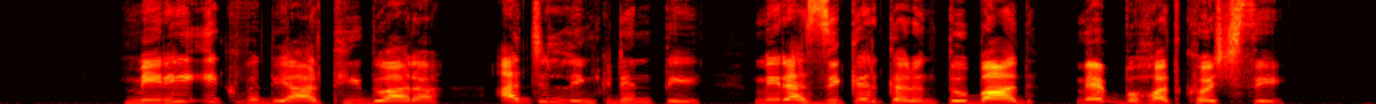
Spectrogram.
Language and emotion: Punjabi, happy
